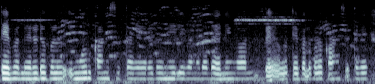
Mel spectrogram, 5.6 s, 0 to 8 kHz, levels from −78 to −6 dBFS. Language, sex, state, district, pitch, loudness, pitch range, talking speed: Kannada, female, Karnataka, Koppal, 200 Hz, -20 LUFS, 200-205 Hz, 140 wpm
